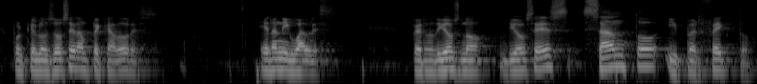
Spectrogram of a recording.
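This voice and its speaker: A man's voice: medium pitch, steady tone, slow pace, long pauses. A man preaching a sermon in Spanish-language church style, emphatic, asking rhetorical questions and varying his pace.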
